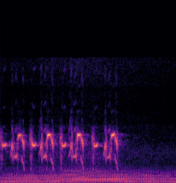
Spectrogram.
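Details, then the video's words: Yellow-vented bulbul in 'gacor' form, a song played to coax reluctant bulbuls into singing: under two seconds of rapid, liquid, alternating high and lower notes in a steady bubbling run. "Trucukan Gacor Pancingan Burung Bahan Jantan dan Betina Agar Garuda dan Bunyi"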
